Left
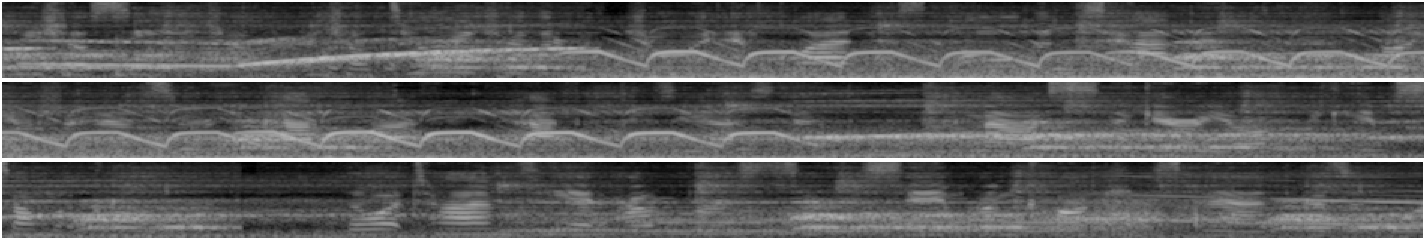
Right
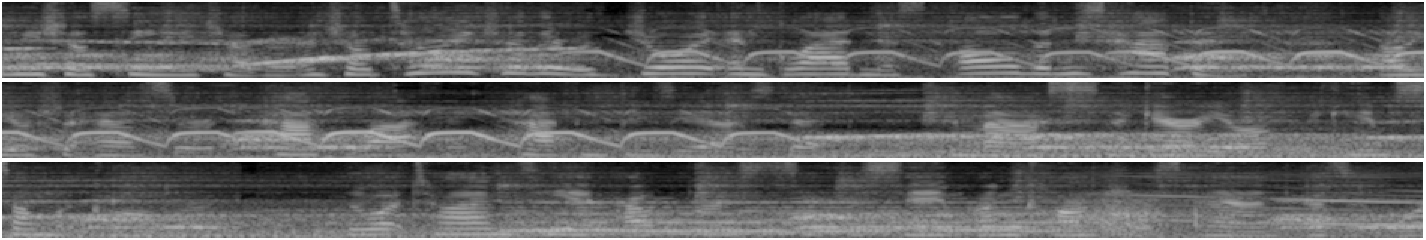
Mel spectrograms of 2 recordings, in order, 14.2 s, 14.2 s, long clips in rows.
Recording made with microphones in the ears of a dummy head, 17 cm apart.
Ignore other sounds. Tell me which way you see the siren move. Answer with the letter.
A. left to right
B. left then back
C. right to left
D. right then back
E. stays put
A.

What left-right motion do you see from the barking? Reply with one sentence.
You can hear the barking stay put.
